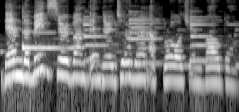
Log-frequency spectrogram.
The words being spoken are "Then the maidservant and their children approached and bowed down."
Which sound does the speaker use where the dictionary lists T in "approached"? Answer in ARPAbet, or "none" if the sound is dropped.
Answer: none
